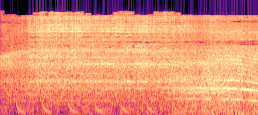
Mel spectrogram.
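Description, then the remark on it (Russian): Saws cutting into a man's body as he is pushed along a workbench, with a steady, rapid back-and-forth rasp, each stroke landing with a dull, muffled thud under a constant bright grinding hiss. No voices. “Пилы с глухим звуком врезаются в тело Рогова.”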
